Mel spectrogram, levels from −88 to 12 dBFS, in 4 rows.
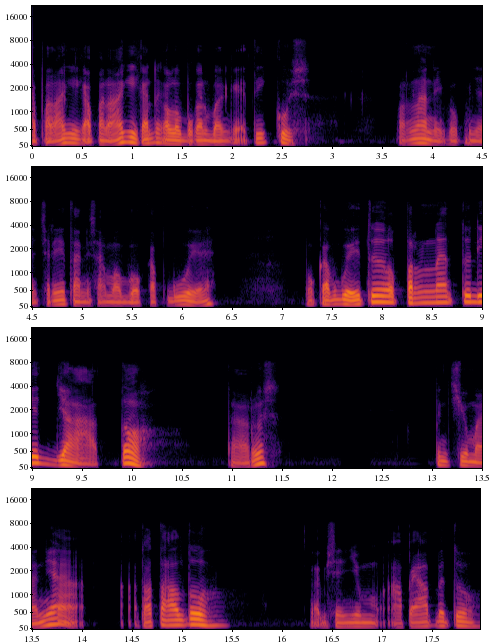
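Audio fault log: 12.07–12.39 s, 12.78–12.98 s and 14.15–14.36 s, call audio freeze: gaps of about 0.29, 0.17 and 0.19 s, mostly silent, before "penciumannya total tuh" and "total tuh", likely from packets stalling and the jitter buffer emptying. Unlike a dropout, no speech is lost; it resumes exactly where it paused, just later.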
